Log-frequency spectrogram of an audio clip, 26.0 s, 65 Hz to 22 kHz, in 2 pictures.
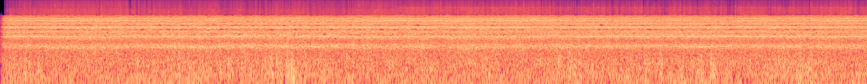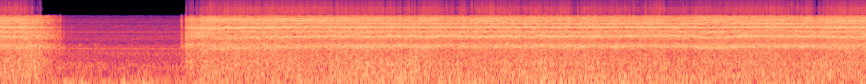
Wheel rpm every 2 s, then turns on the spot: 220, 230, 230, 220, 230, 230, 170, 10, 190, 230, 230, 230, 230.
none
